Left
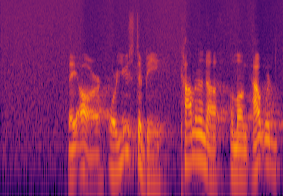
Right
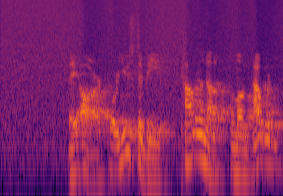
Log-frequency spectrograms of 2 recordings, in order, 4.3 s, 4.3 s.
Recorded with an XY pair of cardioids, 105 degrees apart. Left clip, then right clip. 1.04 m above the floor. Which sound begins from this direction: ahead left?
A man speaking, at 1.0 s.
